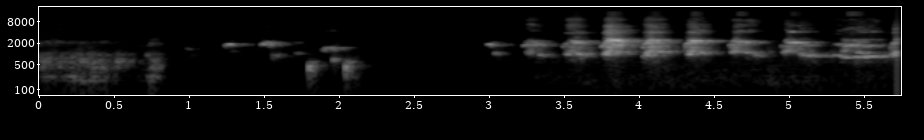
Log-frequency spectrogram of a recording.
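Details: Blenheim Cavalier King Charles Spaniel puppies, seven weeks old, in an indoor puppy pen. A few soft squeaks and whines, then a quick run of about ten shrill, high-pitched yips in close succession.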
